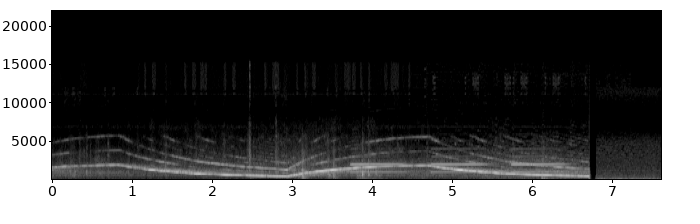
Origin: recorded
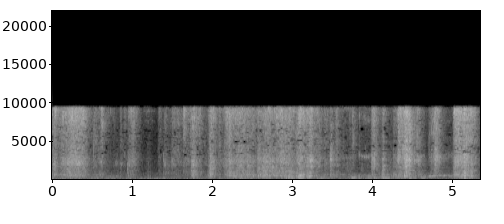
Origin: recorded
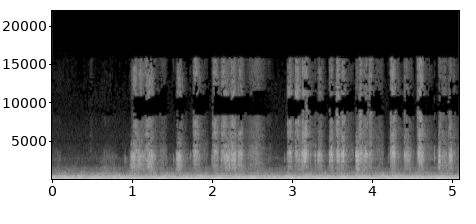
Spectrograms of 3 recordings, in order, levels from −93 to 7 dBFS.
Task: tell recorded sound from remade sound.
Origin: recorded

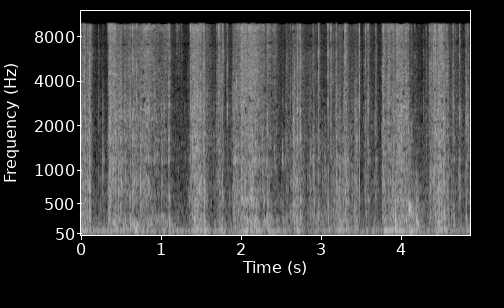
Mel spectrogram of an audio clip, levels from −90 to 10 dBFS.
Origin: recorded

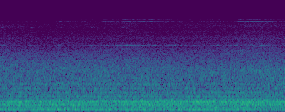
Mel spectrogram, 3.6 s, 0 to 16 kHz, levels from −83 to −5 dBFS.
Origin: recorded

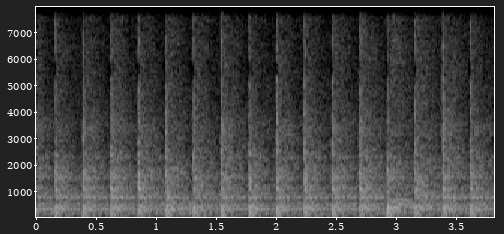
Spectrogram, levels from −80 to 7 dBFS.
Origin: recorded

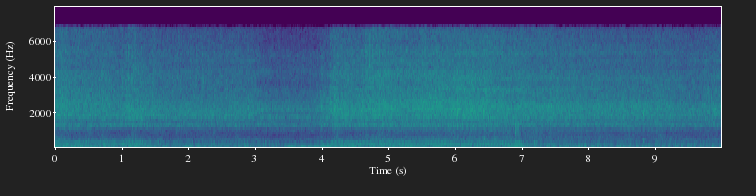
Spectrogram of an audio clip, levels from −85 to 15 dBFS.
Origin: recorded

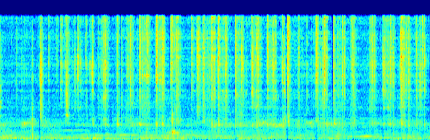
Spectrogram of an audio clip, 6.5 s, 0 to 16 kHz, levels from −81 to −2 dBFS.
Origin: remade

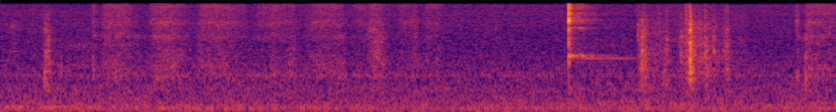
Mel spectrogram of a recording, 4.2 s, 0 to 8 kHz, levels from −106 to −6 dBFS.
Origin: recorded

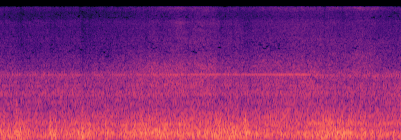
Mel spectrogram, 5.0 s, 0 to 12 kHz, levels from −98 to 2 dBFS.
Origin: recorded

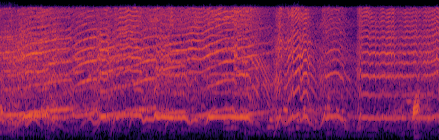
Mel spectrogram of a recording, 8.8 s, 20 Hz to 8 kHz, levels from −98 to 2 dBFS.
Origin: recorded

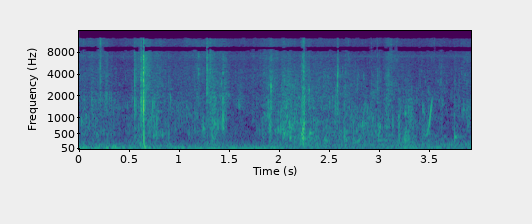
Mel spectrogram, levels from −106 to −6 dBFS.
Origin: recorded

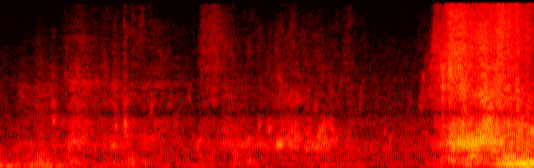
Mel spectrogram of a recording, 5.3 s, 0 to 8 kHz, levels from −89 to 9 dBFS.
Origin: remade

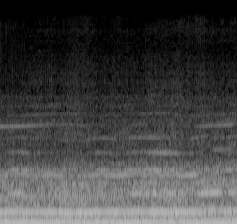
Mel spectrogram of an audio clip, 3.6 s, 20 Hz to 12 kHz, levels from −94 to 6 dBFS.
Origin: recorded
